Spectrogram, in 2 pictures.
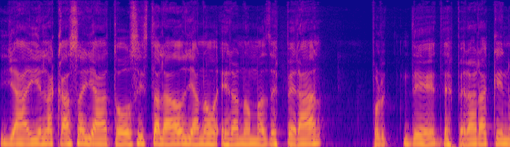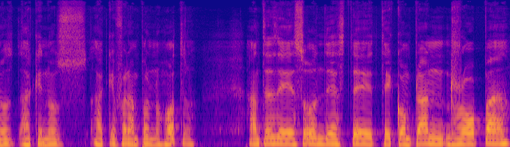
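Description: In a quiet setting, a man with a dark, mellow tone and a fairly high voice speaks at a moderate pace with ordinary pitch variation. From Mexico, Culiacán, Sinaloa. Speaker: former drug mule. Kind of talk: testimony. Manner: halting, many repetitions. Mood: calm storytelling. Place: studio. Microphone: studio mic.

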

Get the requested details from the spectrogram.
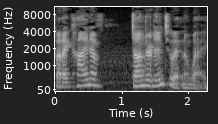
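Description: A woman with an American accent, bright and sharp in tone, with lively intonation at a fairly quick pace. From US Midwest, Chicago. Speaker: branding and communications consultant; interview guest. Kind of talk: interview conversation. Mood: relaxed, reflective. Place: home room.

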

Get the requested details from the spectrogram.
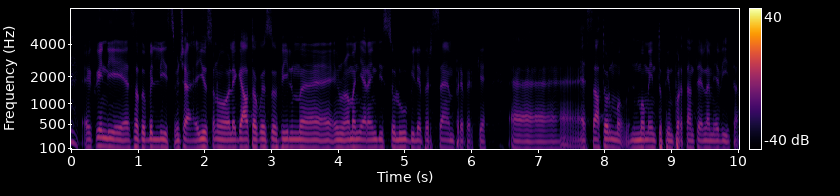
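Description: The man's voice is fairly low and flat, in a monotone. The background stays quiet. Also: fairly quick pace. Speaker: actor. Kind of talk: festival Q&A talk. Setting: stage with audience. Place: stage. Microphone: handheld.

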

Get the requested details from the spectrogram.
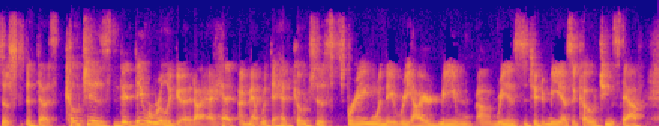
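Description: A man talks at a moderate pace. His loudness stays very even, with ordinary pitch variation. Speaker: remote interview guest. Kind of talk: interview answer. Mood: earnest, a bit indignant. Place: home room. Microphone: video call.

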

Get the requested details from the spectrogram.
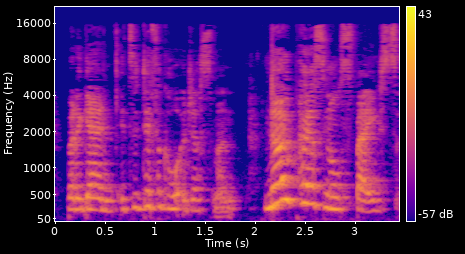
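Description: The background stays quiet. A woman talks. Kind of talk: casual vlog chat. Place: home room.

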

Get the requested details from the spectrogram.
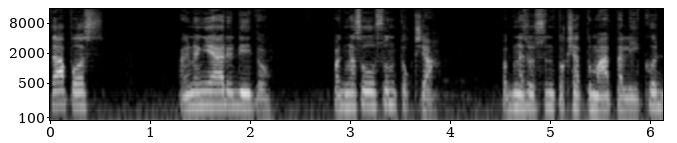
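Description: At a moderate pace, a man speaks with long, frequent pauses in a dry sound with no echo. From Philippines. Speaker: YouTube boxing commentator vlogger. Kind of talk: casual fight recap and trash talk. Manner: animated, mocking, laughing. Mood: animated, mocking, exasperated. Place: car. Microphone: phone near.

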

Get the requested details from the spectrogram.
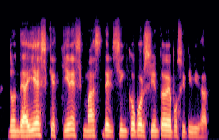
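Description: A man's fairly high-pitched voice with a Puerto Rican accent, in a dry, close sound with no echo. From Puerto Rico, Yauco. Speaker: scientist researcher. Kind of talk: expert interview explaining data.

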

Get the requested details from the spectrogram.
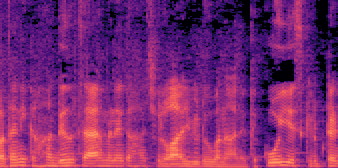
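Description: A man speaks over faint music in the background. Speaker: fitness vlogger. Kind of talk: motivational talk to camera. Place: home room. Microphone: camera far.

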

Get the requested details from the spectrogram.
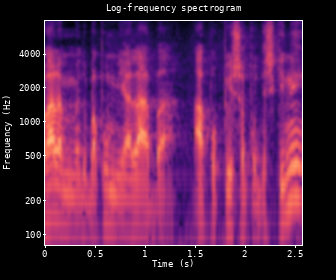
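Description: Moderately paced male speech full of very wide pitch swings. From Greece, Thessaly (Volos); Greece. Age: 20s. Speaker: shadow puppeteer; guest. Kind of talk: TV interview. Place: studio. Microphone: lapel.

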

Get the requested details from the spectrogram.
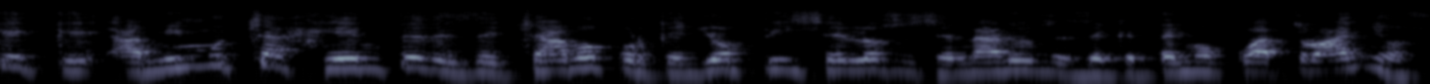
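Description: A man with a Mexican accent, high pitch and an animated tone, at a moderate pace with ordinary pitch variation over a quiet background. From Mexico. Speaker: actor and singer. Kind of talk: casual chat. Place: home room. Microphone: video call.

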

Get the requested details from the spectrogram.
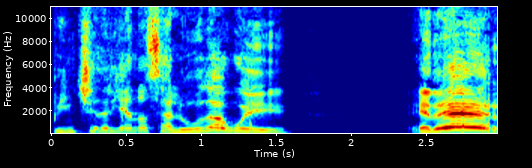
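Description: Moderate-paced male speech over a quiet background. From Mexico, Jalisco. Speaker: gaming streamer. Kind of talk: live game stream chat. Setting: live stream. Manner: animated. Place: home room. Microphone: headset.

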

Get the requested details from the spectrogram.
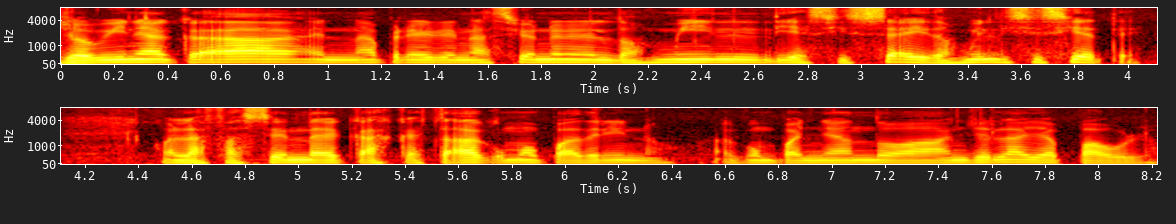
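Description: A man speaks at a moderate pace in a medium pitch, his intonation flat and monotone, with a dry sound and no echo. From Argentina. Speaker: rehab community leader. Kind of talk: testimony. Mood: grateful, warm. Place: garden. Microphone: handheld.

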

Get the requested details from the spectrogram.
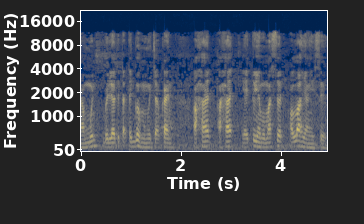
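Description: A man with an ordinary speaking voice, fairly even intonation and a moderate pace. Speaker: student. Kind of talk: class presentation.

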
